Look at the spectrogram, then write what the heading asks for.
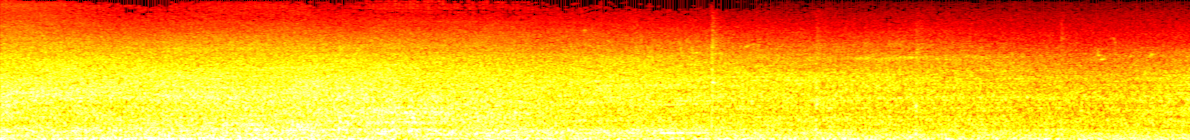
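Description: Steady broadband rumble of passing traffic fills the recording, with no clear animal voice.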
